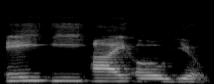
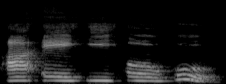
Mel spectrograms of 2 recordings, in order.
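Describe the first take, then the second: First: The vowel letters are named with English sounds. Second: The vowel letters are named with Italian sounds. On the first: The speaker calls it wrong. "in America, y- you're taught A, E, I, O, U" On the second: The speaker calls it right. "in Italy it, it's"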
